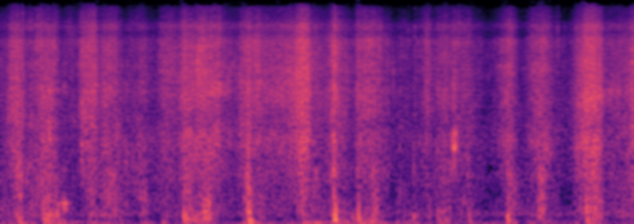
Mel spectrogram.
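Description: Liquid pours and splashes onto dry leaves.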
